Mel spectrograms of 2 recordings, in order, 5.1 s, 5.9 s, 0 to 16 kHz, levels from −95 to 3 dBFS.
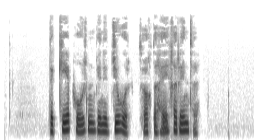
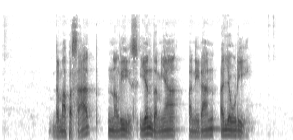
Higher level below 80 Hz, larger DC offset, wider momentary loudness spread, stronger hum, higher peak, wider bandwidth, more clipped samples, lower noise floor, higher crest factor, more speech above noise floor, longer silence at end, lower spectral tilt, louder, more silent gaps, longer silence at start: second, -68 dBFS vs -50 dBFS; neither; about the same, 9 LU vs 9 LU; neither; first, -4 dBFS vs -8 dBFS; about the same, 11 kHz vs 11 kHz; neither; second, -72 dBFS vs -78 dBFS; about the same, 18 dB vs 20 dB; about the same, 52 dB vs 52 dB; first, 1.15 s vs 0.9 s; first, -7 dB/octave vs -5 dB/octave; first, -22 LUFS vs -27 LUFS; neither; about the same, 1 s vs 1 s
